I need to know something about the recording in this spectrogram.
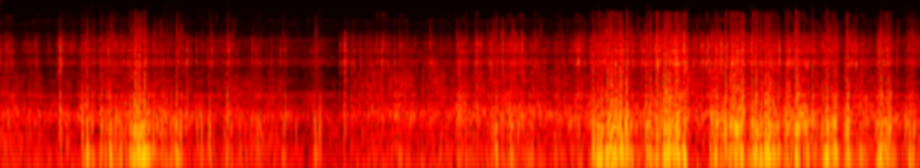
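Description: Wind buffets loudly in gusts outdoors.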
